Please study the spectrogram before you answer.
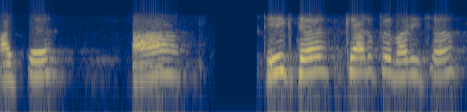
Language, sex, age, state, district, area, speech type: Maithili, female, 60+, Bihar, Darbhanga, urban, conversation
